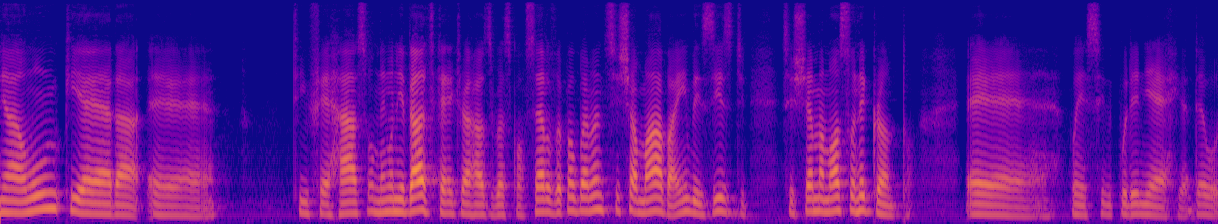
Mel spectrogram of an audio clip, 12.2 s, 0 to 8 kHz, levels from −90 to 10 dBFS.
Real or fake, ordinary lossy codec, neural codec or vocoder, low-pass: fake; none; codec, 16 kHz, 0.5 kbps, FunCodec, trained on LibriTTS, 25 frames a second; none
